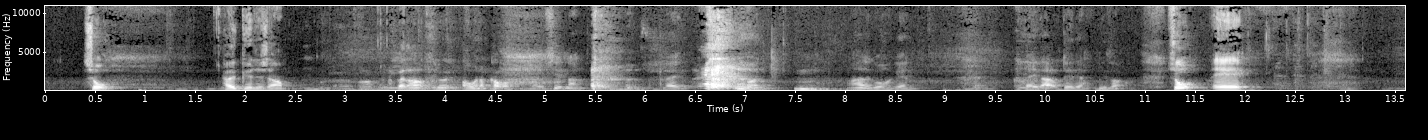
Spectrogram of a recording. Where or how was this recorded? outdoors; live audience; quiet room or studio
live audience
